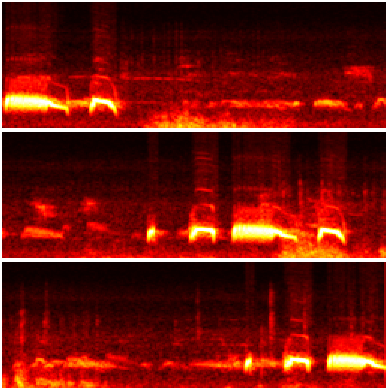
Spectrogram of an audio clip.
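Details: Spotted dove kept as a decoy, praised for its good voice, cooing repeatedly to lure others: phrases of short hollow coos and longer falling coos repeat several times, with low rustling and thumping noises between phrases.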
